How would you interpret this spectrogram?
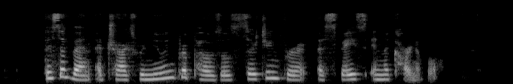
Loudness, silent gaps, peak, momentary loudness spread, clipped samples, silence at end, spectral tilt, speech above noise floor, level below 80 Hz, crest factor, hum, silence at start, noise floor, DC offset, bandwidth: -28 LUFS; none; -8 dBFS; 11 LU; under 0.1%; 0.8 s; -4 dB/octave; 43 dB; -78 dBFS; 20 dB; none; 0.45 s; -70 dBFS; under 0.1%; 11.5 kHz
